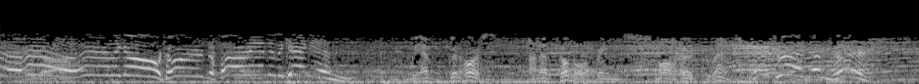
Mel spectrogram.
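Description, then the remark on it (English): A herd of cattle being driven in, lowing and bawling together, dozens of overlapping calls rising and falling without pause, loud, with a steady rumble of movement underneath. “Those cattle Grey Wolf and Stumpy are bringing in.”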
